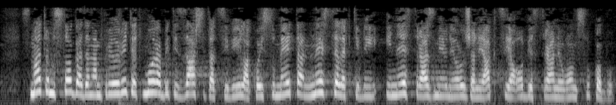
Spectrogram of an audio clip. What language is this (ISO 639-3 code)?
hrv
